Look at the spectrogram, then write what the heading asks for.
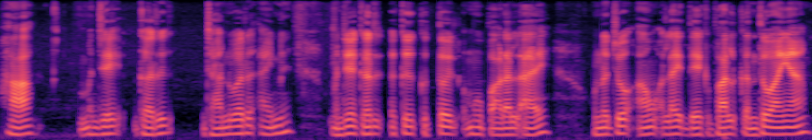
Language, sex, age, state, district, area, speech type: Sindhi, male, 30-45, Gujarat, Junagadh, rural, spontaneous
